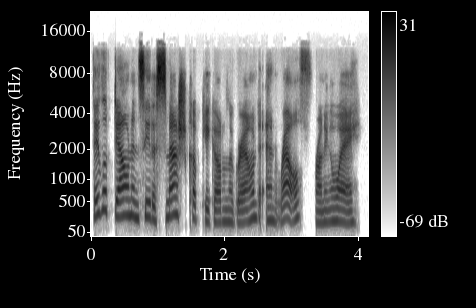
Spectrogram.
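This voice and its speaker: A woman's voice: mid-range voice, lively intonation, normal speed, dry recording. Script narrator: woman, mid-range voice, reading stage directions, very dry recording.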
